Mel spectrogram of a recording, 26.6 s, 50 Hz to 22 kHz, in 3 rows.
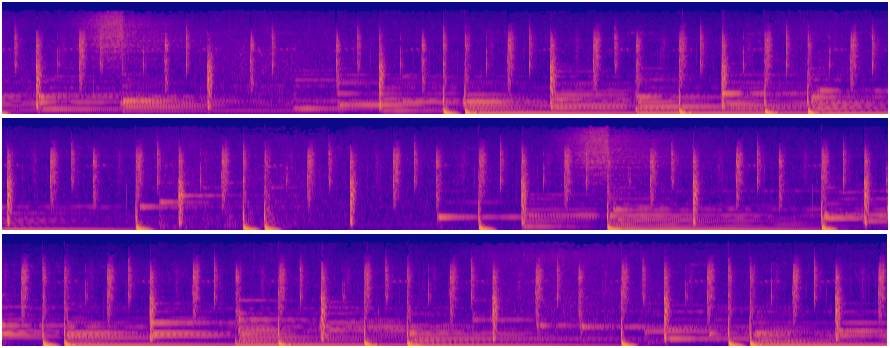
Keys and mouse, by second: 0.3 super+s, 0.4 middle click, 0.6 `, 1.1 n, 1.5 right click, 2.2-3.5 shift+middle drag, 4.0 n, 4.3 n, 4.6 right click, 5.2 n, 5.5 right click, 5.7 n, 6.0-8.1 middle drag, 8.7 n, 8.9 right click, 9.2 n, 9.7 super+s, 12.3-17.2 middle drag, 17.3 middle click, 17.8 super+s, 17.9 middle click, 18.1 shift+a, 20.0 click, 21.3 click, 21.9 click, 23.4 click, 24.5 super+s, 25.7 click, 26.4 shift+middle click.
